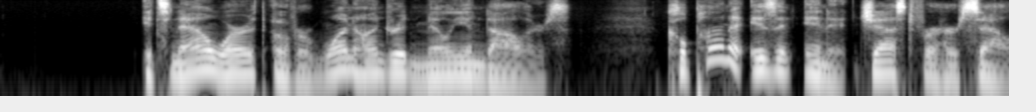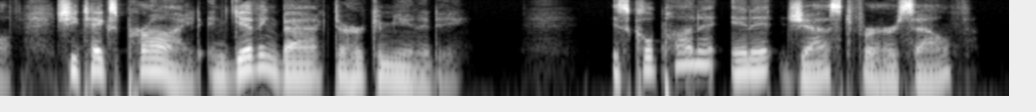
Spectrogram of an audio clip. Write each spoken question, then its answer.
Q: Is Kulpana in it just for herself?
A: No, Kulpana isn't in it just for herself.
